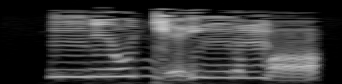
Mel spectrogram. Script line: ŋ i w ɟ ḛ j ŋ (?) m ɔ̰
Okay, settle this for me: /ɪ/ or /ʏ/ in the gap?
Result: ɪ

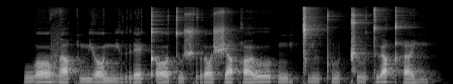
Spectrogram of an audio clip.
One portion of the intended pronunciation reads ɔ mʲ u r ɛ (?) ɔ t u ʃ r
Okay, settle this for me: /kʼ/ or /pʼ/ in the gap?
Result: kʼ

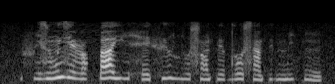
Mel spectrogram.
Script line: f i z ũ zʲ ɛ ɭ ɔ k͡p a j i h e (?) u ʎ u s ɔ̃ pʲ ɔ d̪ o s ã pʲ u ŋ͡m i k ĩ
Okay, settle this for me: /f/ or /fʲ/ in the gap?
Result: fʲ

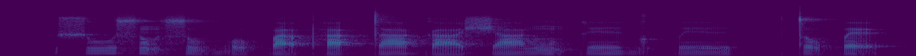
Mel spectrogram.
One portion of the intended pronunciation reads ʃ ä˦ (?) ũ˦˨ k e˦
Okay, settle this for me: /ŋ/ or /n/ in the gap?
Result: ŋ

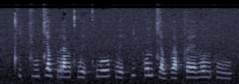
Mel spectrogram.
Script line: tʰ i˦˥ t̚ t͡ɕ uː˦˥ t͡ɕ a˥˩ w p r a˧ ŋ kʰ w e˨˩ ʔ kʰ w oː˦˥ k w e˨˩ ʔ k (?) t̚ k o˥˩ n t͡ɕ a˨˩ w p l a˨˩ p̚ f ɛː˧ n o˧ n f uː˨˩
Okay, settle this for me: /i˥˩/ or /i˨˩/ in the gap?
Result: i˥˩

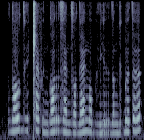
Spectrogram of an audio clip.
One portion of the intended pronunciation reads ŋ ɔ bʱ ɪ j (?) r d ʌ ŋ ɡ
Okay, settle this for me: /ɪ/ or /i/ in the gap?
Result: ɪ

